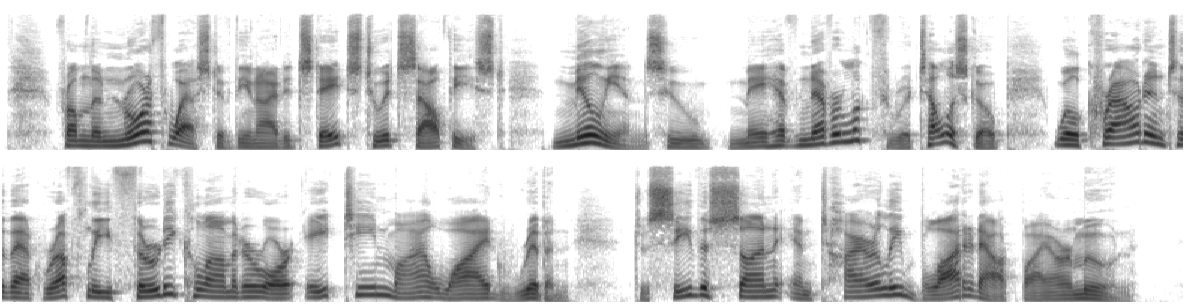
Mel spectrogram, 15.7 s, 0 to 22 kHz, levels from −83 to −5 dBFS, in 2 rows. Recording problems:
none

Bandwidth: 15 kHz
